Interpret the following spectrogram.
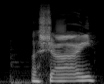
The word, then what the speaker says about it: Ashai: My name is Ashai. Yes, that's how it's pronounced.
